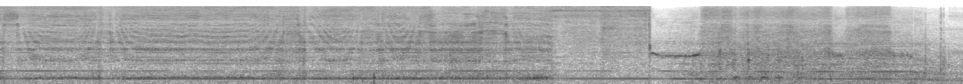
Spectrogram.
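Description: Industrial vacuum running with a steady whine and a sucking hiss as its hose nozzle clears drilling dust from a hole drilled in concrete. The hiss drops away about eight seconds in, and the motor begins to wind down, its pitch falling, near the end.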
